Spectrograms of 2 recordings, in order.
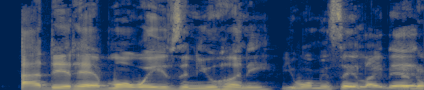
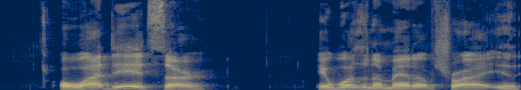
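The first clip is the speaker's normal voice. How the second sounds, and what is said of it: Sarcastic tone. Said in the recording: “That's you being sarcastic.”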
